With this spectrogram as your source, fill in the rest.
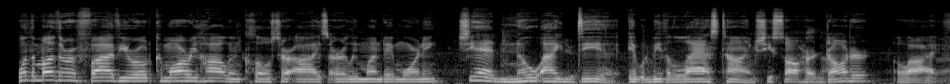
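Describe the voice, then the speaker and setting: Speaking at a moderate pace with hardly any pauses, a man with a medium pitch uses lively intonation against noticeable background noise. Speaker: TV news reporter. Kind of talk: TV news package narration.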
